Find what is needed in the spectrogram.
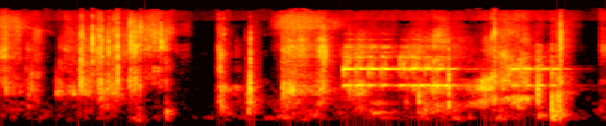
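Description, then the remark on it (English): An alarm rings with a bright, steady electronic tone for a couple of seconds, mixed with loud crackling, crunching noise that cuts out in brief gaps. No one speaks. “That was probably someone's alarm to wake up in the middle of my talk.”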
